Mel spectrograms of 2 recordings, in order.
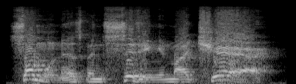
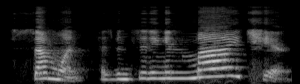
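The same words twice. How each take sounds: First: It is said in a great big voice. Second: It is said in a tiny little voice.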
